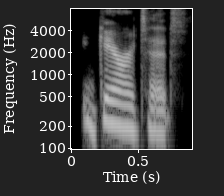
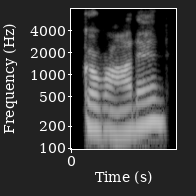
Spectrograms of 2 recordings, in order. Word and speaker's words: garroted: Oh, don't know if I know how to pronounce this word. Garroted. Garroted.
